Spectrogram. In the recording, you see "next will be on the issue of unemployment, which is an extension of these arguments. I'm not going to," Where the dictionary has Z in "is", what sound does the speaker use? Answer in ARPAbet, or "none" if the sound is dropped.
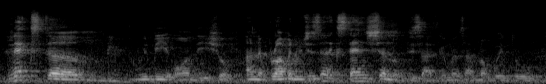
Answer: S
